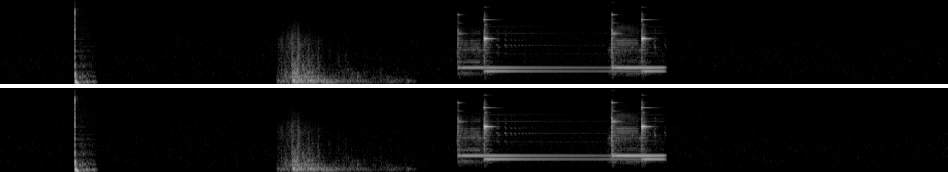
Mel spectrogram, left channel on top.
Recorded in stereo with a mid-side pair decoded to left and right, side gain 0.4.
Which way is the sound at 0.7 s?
15° right.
